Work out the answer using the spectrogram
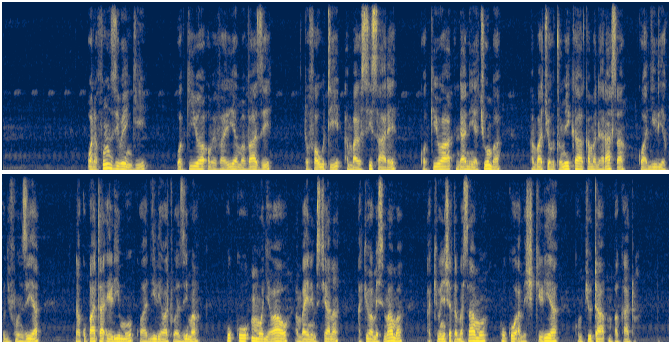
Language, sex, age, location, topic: Swahili, male, 36-49, Dar es Salaam, education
